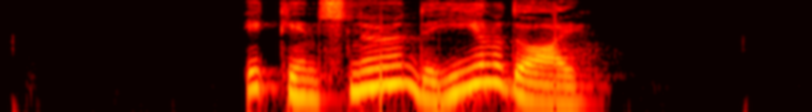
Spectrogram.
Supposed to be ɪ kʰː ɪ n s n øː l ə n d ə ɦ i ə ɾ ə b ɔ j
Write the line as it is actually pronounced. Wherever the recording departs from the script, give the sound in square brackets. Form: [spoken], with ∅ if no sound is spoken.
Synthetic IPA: ɪ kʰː ɪ n s n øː [∅] ə n d ə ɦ i ə [l] ə [d] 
